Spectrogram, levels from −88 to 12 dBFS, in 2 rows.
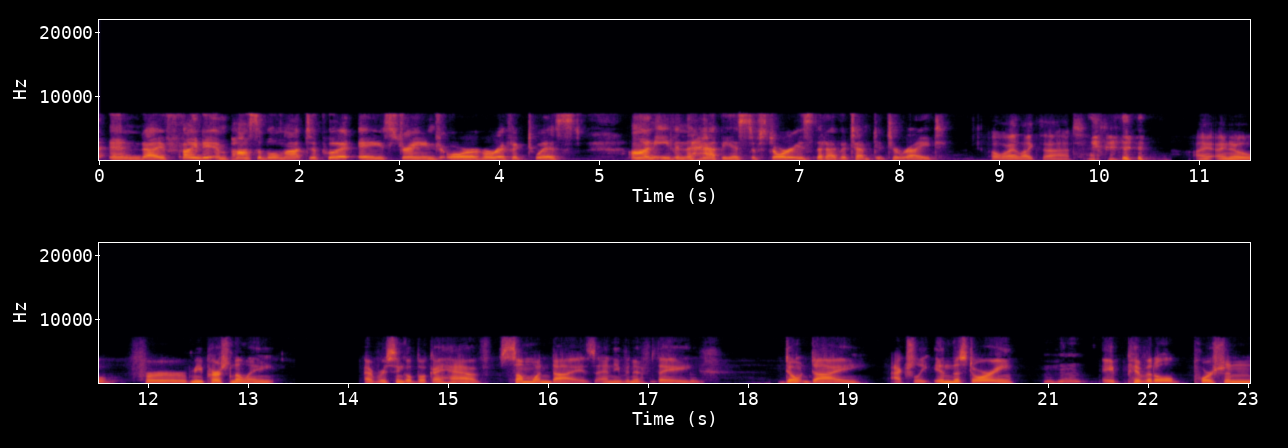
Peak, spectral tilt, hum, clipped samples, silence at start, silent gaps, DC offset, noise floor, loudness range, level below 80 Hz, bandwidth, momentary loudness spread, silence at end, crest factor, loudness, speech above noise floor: -2 dBFS; -4 dB/octave; none; under 0.1%; 0 s; none; under 0.1%; -86 dBFS; 6 LU; -62 dBFS; 7.6 kHz; 12 LU; 0 s; 18 dB; -20 LUFS; 65 dB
